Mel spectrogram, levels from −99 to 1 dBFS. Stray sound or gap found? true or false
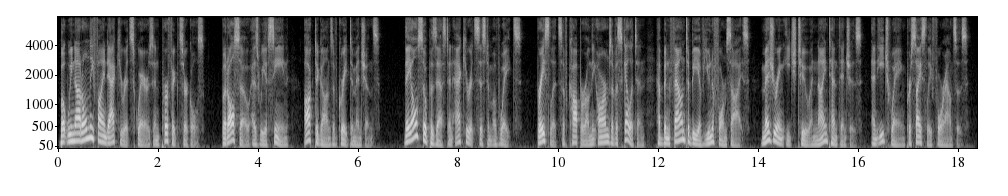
false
